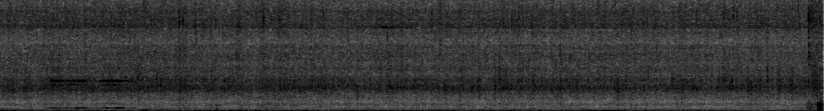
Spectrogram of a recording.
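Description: Potato and mung dal fry steadily in a pan, a continuous close sizzle with faint scraping as the mixture is stirred, no voices over it.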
